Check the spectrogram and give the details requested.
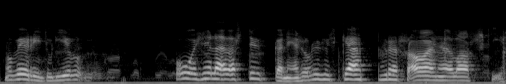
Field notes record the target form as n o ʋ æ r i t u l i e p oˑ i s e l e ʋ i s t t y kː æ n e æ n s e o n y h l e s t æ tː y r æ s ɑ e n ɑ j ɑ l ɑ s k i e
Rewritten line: n o ʋ e r i t u l i e p oˑ i s e l æ ʋ æ s t t y kː æ n e æ n s e o n y h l e s k æ pː y r æ s ɑ e n ɑ j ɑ l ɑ s k i e

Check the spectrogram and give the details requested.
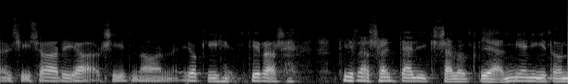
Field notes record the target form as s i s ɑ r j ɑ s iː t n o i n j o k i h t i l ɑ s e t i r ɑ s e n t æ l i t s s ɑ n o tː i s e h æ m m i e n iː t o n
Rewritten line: s i s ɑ r j ɑ s iː t n o i n j o k i h t i r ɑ s e t i r ɑ s e n t æ l i k s s ɑ n o tː i h e h æ m m i e n iː t o n

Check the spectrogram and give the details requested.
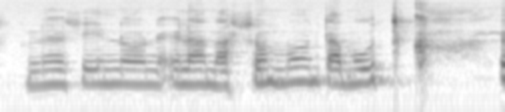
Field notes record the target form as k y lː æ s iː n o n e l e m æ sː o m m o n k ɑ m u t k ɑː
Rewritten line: k y lː æ s iː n o n e l æ m æ sː o m m o n t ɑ m u t k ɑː

